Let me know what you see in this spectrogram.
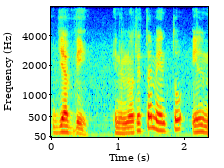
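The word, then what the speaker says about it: Yahvé: en donde viene Jehová los hebraicas han llegado al acuerdo general de que la pronunciación original debe haber sido Ya ve en el Nuevo Testamento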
